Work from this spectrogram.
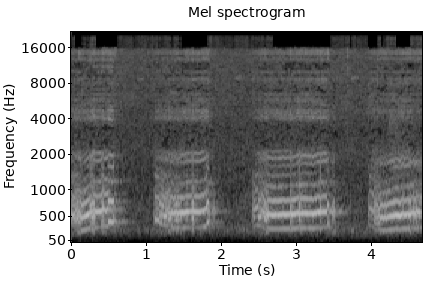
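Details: Sick puppy with pneumonia and distemper, with nasal discharge, breathing loudly: harsh, tonal wheezing rasps about half a second to a second long, repeated roughly every second and a half in steady rhythm.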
